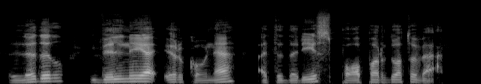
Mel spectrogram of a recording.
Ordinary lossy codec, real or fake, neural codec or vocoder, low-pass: AAC, 64 kbps; real; none; 14.4 kHz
